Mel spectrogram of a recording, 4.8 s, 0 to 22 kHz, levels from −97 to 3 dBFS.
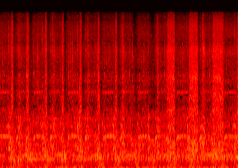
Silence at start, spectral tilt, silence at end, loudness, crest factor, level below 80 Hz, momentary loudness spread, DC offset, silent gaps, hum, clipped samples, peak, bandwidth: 0 s; -3 dB/octave; 0 s; -43 LUFS; 18 dB; -60 dBFS; 5 LU; under 0.1%; none; none; under 0.1%; -26 dBFS; 16.5 kHz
